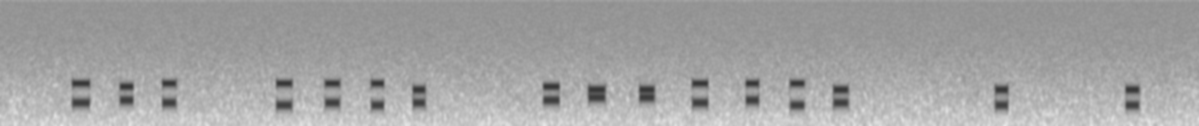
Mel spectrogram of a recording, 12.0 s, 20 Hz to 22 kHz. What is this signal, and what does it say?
DTMF, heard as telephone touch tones, dialled by hand, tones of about 150 ms. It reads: 686 3634 8**6934 1 1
